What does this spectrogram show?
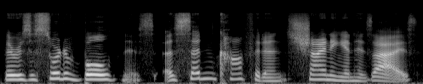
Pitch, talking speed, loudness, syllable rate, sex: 210 Hz, 185 wpm, -19 LUFS, 4.8 syllables/s, female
